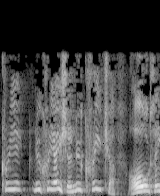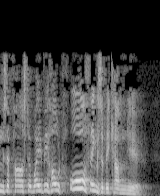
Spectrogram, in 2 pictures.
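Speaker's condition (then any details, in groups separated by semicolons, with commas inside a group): No condition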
